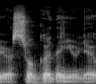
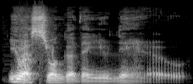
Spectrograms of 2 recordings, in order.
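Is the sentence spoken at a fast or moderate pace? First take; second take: fast; moderate. First: It is spoken at top speed in one breath. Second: It is spoken at a moderate pace. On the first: "一口气最快语速" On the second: "跟上我的节奏"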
